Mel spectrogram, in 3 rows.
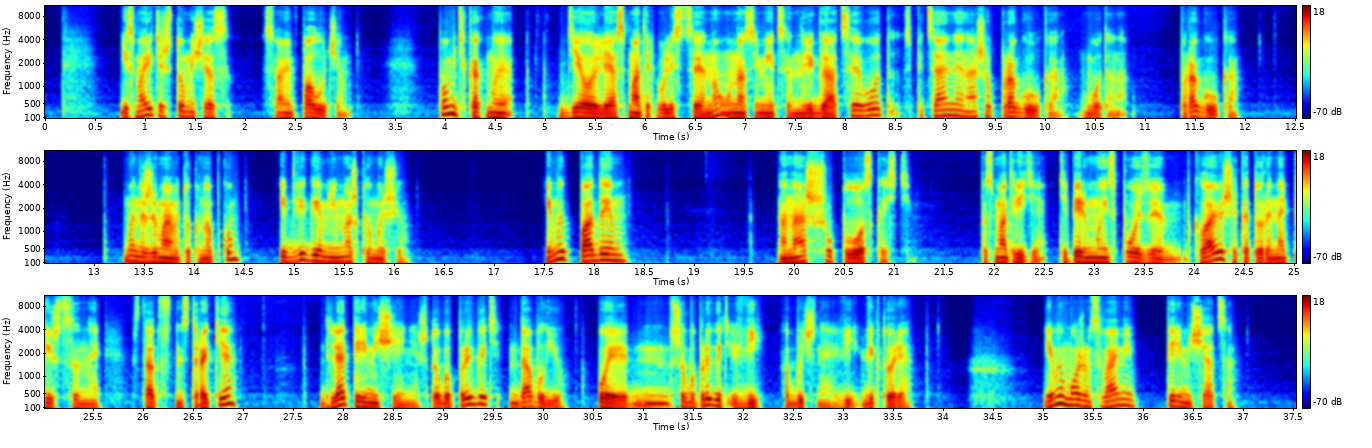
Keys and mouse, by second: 5.0-8.9 drag, 13.2-17.2 drag, 17.2 middle click, 17.3 click, 17.4-18.6 middle drag, 18.6-21.7 drag, 21.7 middle click, 22.3-37.5 drag.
